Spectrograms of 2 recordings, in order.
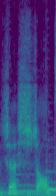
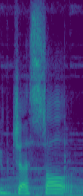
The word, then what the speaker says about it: Gestalt: Did I say gestalt? Gestalt. Sorry. Wait, no, it has a soft G.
